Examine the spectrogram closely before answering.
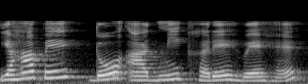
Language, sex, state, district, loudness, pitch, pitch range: Hindi, female, Karnataka, Bangalore, -17 LUFS, 220 Hz, 195-285 Hz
